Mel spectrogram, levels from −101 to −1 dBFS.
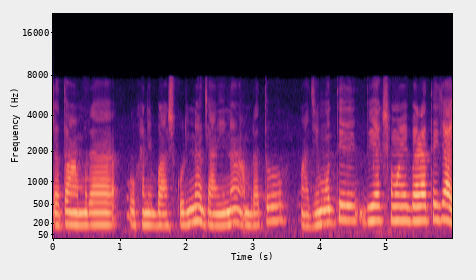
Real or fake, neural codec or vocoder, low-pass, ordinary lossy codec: real; none; none; none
